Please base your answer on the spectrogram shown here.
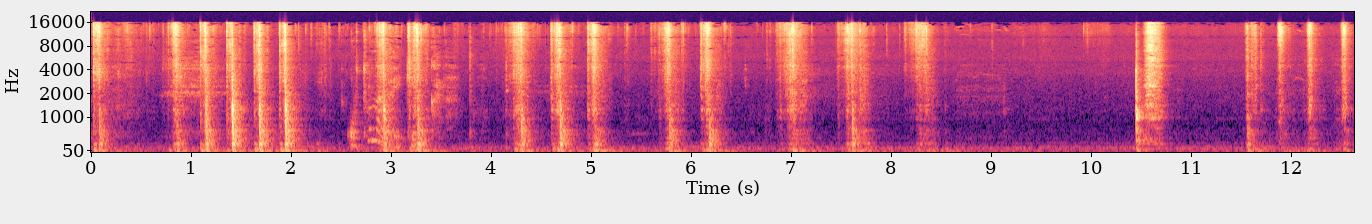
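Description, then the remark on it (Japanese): A knife mincing one onion on a cutting board: crisp taps in quick, uneven bursts with short pauses between them, and a brief quiet voice at one point. “玉ねぎのみじん切り”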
